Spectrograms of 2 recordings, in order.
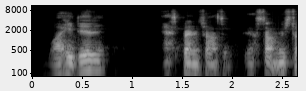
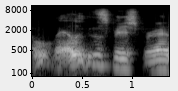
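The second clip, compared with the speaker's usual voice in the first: higher-pitched playful boast; bragging; 7 semitones higher than usual. Retold or imitated. Angler teasing his fishing buddy from across the pond, bragging. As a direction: show off the catch, pitch raised. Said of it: "I'm bragging".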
